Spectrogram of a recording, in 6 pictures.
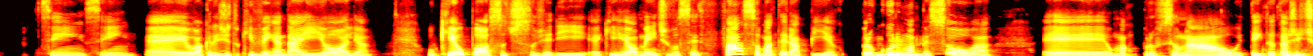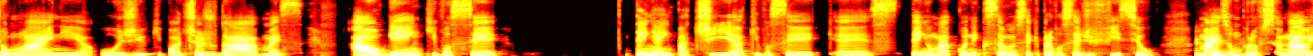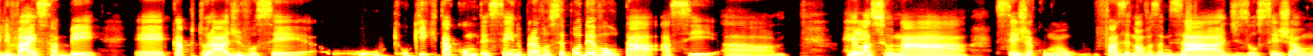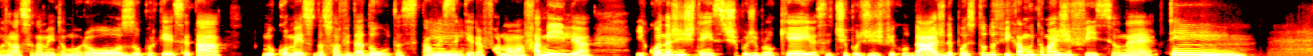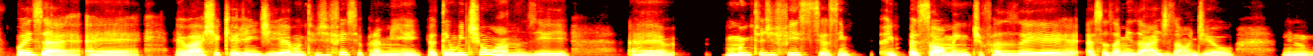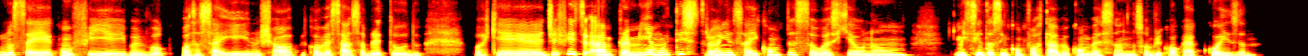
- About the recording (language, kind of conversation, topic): Portuguese, advice, Como posso começar a expressar emoções autênticas pela escrita ou pela arte?
- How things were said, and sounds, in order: tapping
